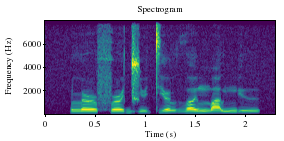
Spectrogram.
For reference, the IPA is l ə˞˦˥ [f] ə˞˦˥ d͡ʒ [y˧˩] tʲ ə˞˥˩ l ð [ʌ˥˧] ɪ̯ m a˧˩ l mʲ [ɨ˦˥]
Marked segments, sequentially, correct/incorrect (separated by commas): correct, correct, incorrect, incorrect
